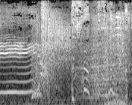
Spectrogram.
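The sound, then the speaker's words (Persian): A sustained whining tone gives way to two sharp whip cracks about half a second apart, followed by a few swooping, voice-like wails that trail off. “آره بذار من اون شلاقمو بیارم.”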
